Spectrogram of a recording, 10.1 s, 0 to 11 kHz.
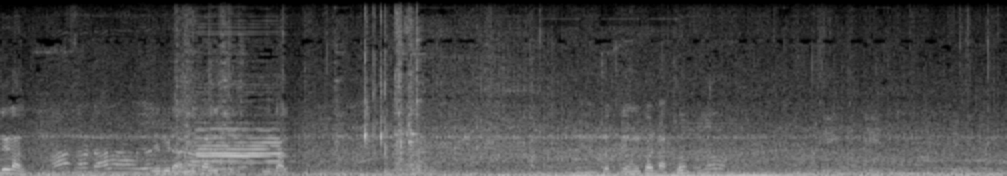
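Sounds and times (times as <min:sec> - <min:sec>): distant traffic: 0:00.0 - 0:10.0.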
